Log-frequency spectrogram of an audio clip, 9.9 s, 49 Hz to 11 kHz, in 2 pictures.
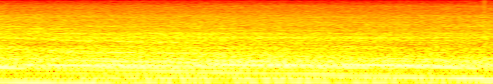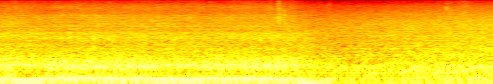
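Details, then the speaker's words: Foxbody Mustang on E85 on dyno, low dome pressure after repairs: deep, smooth, steady rumble under load for eight seconds, easing off evenly with no misfire or popping; running clean. "so let's let's see what happens this will be the moment of truth I guess it starts up real nice"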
